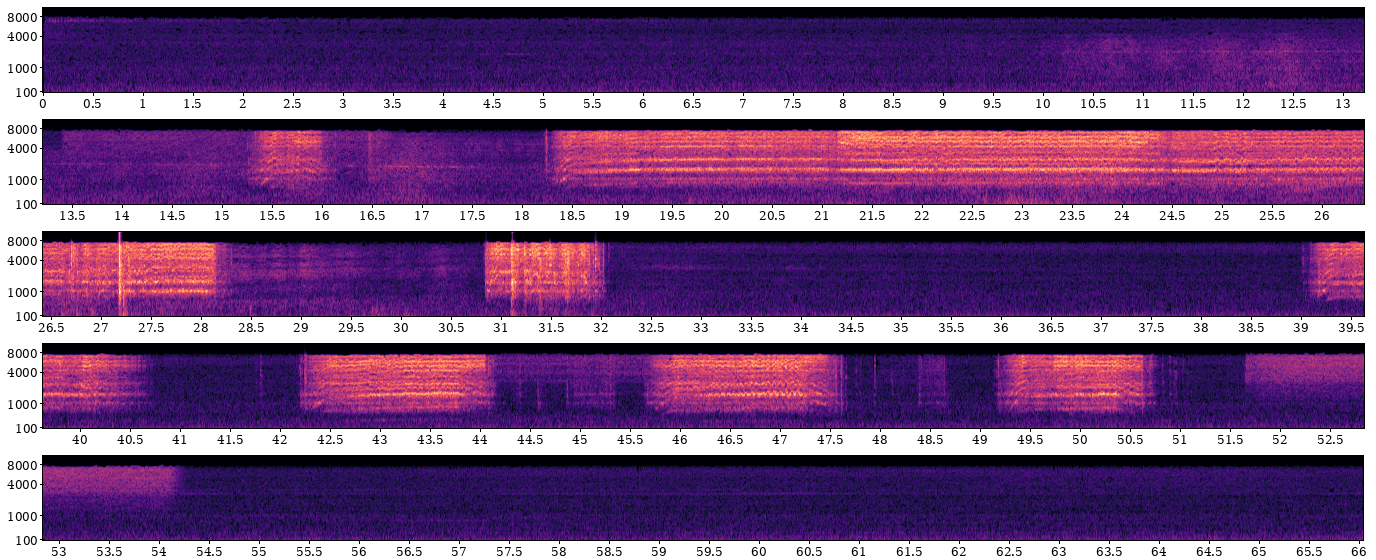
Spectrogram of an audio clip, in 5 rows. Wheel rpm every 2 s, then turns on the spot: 0, 0, 0, 0, 0, 0, 0, 30, 10, 160, 230, 210, 210, 210, 40, 100, 20, 0, 0, 50, 40, 130, 30, 120, 60, 80, 0, 0, 0, 0, 0, 0, 0.
28-30 40-42 50-52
